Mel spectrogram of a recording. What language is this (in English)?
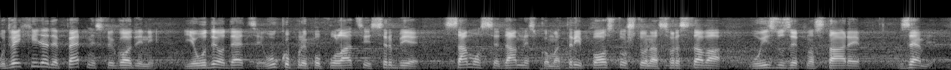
Serbian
